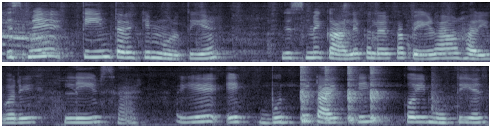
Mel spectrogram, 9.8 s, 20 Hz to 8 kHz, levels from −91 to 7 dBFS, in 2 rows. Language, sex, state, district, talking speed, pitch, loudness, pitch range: Hindi, female, Maharashtra, Chandrapur, 155 wpm, 230 Hz, -21 LUFS, 215-250 Hz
